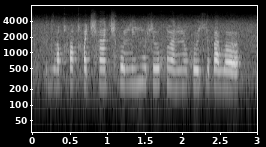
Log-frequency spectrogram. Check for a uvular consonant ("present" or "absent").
present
